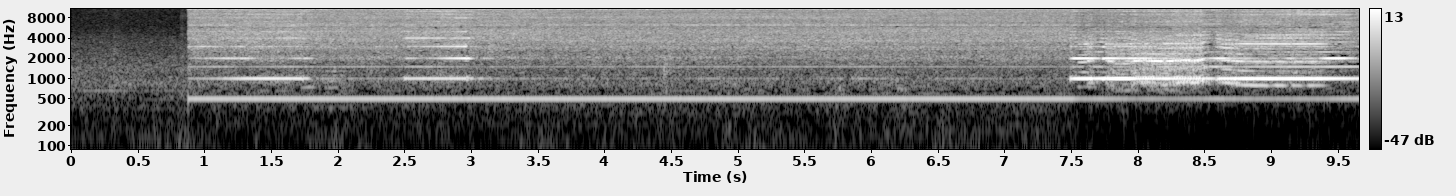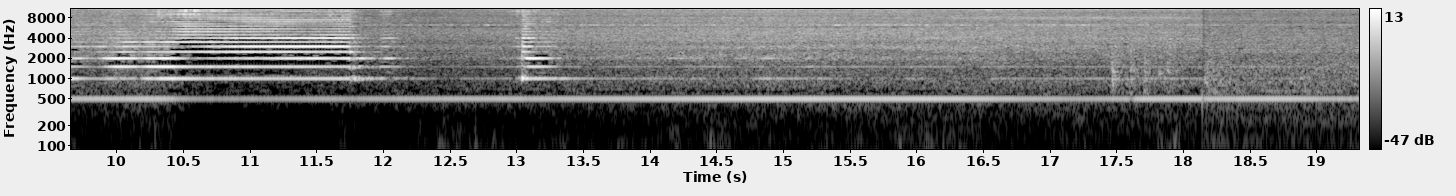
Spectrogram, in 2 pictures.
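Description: CNC router spindle whining at a steady high pitch, starting about a second in. It grows louder, with added cutting noise, about halfway through as the end mill cuts into the wood.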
